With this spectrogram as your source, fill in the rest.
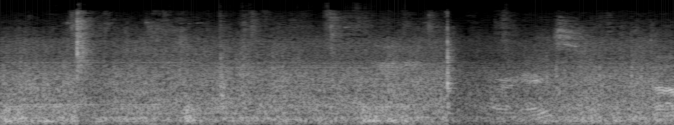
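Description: Inside a moving Amtrak train, a continuous rumbling roar fills the carriage, with occasional sharp clicks and rattles from the cars and faint voices in the background.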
